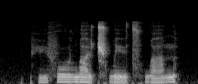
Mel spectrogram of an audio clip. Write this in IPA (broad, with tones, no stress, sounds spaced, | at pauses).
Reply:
pʰ y˧˥ f o˥ ʊ̯ l w a˥˩ ɪ̯ ʈ͡ʂʰ w ḛ˨˩ ɪ̯ t͡sʰ w a˧˥ n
